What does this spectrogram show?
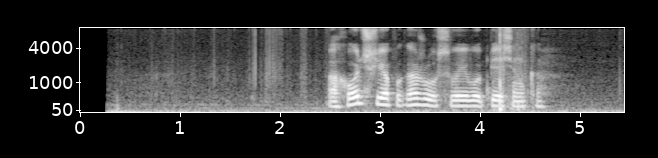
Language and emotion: Russian, neutral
